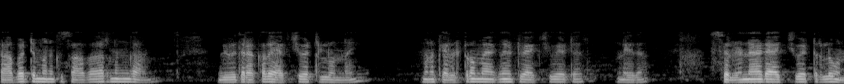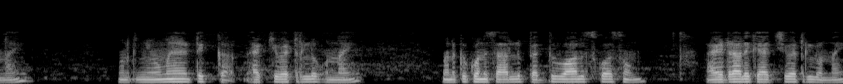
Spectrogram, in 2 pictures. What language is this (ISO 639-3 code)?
tel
